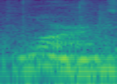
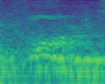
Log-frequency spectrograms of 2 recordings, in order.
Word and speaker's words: Worms: Eventually, now this looks like it should be pronounced Worms, but it's actually Worms in German.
